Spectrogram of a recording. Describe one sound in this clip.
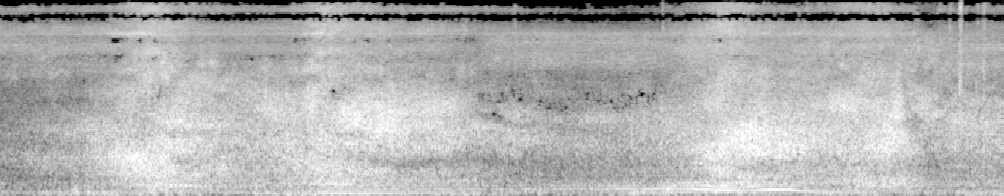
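Cars drive past on a road, their tyres rushing.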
